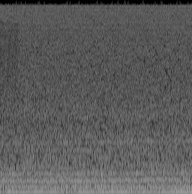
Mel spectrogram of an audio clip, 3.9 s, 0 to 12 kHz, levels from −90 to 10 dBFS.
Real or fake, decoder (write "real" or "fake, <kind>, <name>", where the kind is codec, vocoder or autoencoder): real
